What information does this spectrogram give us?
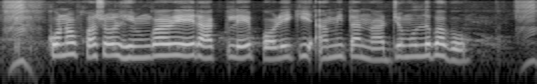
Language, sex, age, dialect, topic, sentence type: Bengali, female, 18-24, Rajbangshi, agriculture, question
